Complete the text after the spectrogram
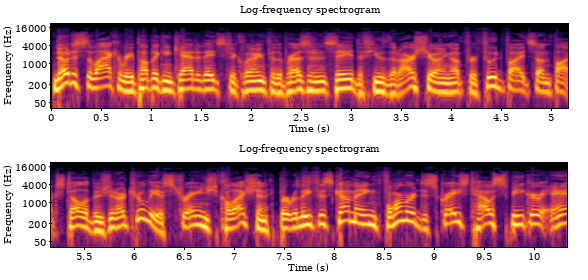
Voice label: promo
